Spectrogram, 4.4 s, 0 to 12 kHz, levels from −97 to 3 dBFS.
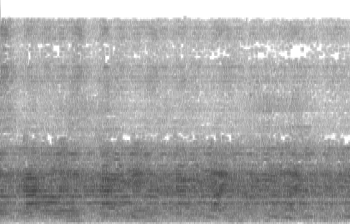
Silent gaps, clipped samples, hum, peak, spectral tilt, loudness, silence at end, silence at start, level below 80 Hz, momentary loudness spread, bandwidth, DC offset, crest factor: none; under 0.1%; none; -14 dBFS; 1 dB/octave; -26 LUFS; 0 s; 0 s; -84 dBFS; 4 LU; 11.5 kHz; under 0.1%; 14 dB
